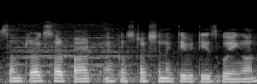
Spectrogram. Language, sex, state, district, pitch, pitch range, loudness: English, male, Assam, Kamrup Metropolitan, 140 Hz, 135-145 Hz, -17 LUFS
